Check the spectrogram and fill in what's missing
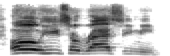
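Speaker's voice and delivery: high, loud mock whine to police; mock complainer. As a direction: imitate someone complaining to the police. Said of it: "he talks to the police".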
